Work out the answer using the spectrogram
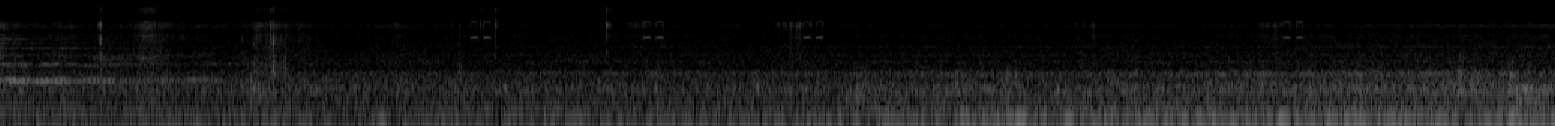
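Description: Faint, distant electric multiple unit approaching along the line: a low rumble that slowly grows louder.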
